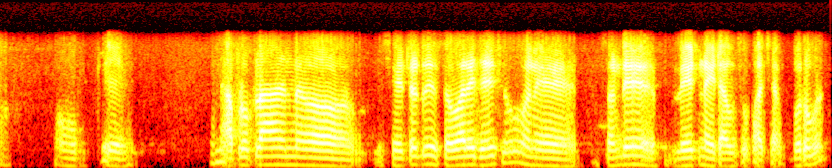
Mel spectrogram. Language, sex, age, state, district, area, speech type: Gujarati, male, 18-30, Gujarat, Ahmedabad, urban, conversation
